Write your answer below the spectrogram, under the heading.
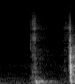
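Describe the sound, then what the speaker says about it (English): Two quick knife chops through a pepper on a board, a duller stroke followed by a sharper crisp one, close-up and without speech. "you just want to chop it into"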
